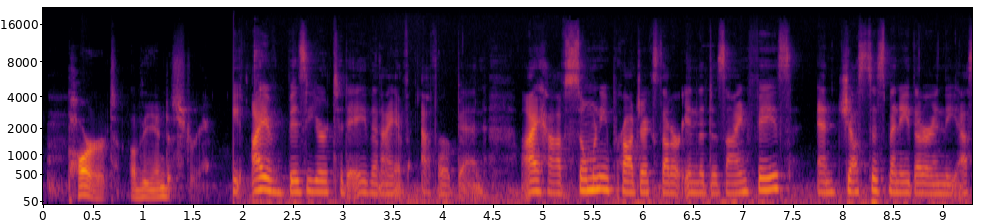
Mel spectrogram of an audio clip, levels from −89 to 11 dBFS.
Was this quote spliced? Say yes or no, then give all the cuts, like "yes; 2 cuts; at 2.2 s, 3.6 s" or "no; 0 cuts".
yes; 1 cut; at 1.9 s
